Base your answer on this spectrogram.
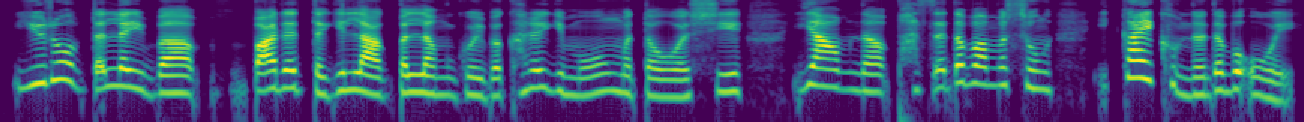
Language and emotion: Manipuri, disgusted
